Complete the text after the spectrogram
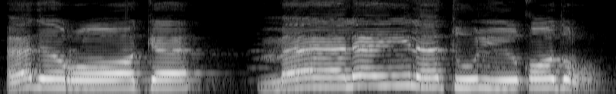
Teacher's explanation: وما ادراک، وما کو 3 الف کی مقدار کھینچ کر پڑھیں گے. ادراک، اد پہ قلقلہ کریں گے، را پہ کھڑا زبر ہے، ایک الف کی مقدار را کو کھینچ کر پڑھیں گے.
